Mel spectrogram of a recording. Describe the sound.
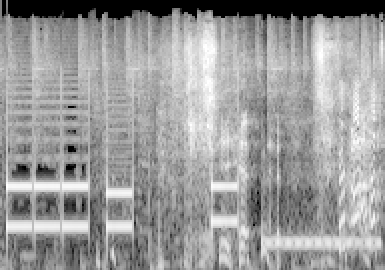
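Telephone keypad tones from number keys being pressed: a few short two-note electronic beeps separated by gaps, with people talking between them, followed by a long, steady single tone near the end.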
